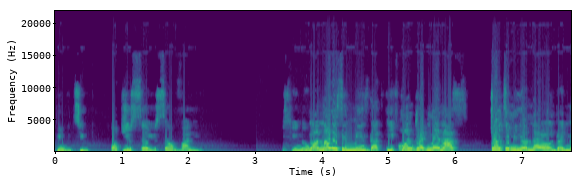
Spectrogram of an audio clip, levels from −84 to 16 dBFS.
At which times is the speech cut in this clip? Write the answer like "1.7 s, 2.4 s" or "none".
3.8 s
